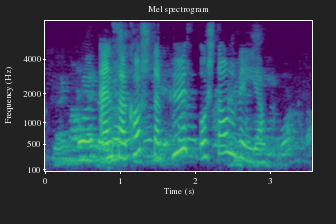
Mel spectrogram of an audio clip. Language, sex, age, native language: Icelandic, female, 18-19, Icelandic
